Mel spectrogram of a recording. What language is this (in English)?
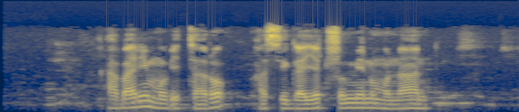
Kinyarwanda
